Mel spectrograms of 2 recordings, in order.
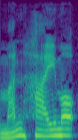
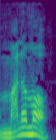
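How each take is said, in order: First: The middle syllable is a full 'heim'. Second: The middle syllable is reduced to 'em'. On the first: "Wir sagen ja auch nicht der Mannheimer" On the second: "Das Heim wird in anderen Dialekten zu M"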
